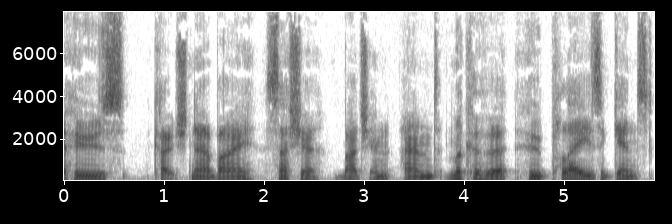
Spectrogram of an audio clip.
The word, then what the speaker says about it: Bajin: My understanding is that it's Bajin.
